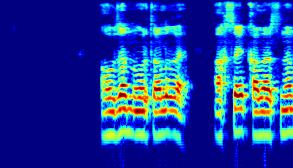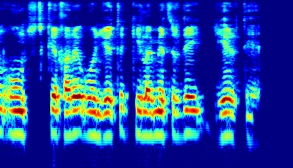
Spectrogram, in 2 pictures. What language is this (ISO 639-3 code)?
kaz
